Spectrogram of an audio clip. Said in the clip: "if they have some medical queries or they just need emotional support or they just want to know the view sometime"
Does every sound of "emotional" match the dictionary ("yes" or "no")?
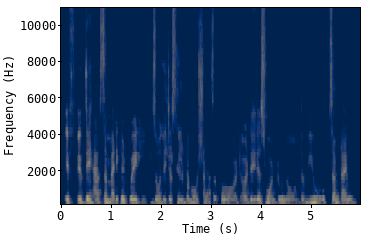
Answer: no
